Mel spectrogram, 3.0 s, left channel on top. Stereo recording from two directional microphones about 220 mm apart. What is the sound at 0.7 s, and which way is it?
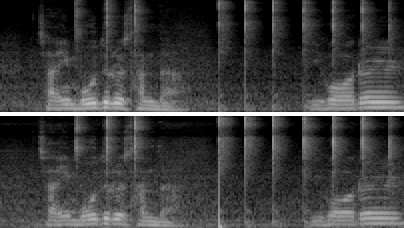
Speech, 50° left (ahead or behind).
